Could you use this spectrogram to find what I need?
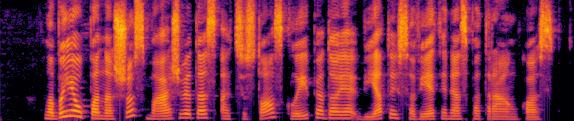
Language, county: Lithuanian, Klaipėda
